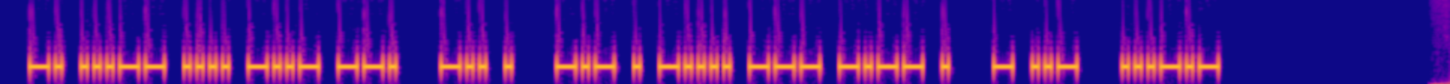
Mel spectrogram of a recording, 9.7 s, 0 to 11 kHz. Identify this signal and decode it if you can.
Morse code, heard as a keyed tone, about 28 wpm, 700 Hz. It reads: N3HXG DE KE6OYE TU <SK>
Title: Practice QSO - Exchange 4 - Ending - 28wpm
